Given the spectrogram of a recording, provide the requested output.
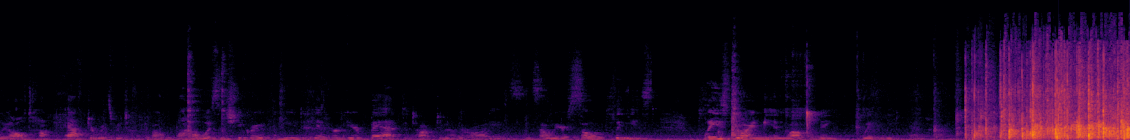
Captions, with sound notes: And we all talked afterward, we talked about "Wow, wasn't she great? We need to get her here, back to talk to our audience And so we are so pleased, please join me in welcoming Whitney Antwine [clapping]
